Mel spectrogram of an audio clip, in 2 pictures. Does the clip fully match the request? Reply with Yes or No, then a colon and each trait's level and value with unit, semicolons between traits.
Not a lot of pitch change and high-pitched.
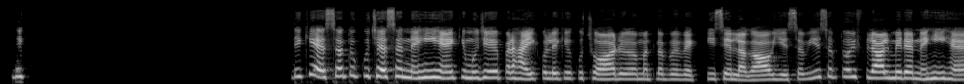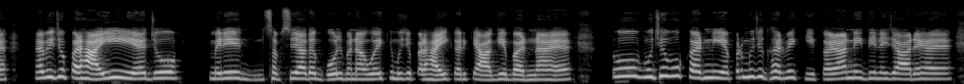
No: average, 4.1 semitones; very high, 275 Hz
